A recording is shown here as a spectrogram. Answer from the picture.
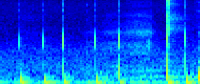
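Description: Stylus tip tapping on a tablet's glass screen while handwriting numbers: a run of light, sharp clicks, about four or five a second.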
